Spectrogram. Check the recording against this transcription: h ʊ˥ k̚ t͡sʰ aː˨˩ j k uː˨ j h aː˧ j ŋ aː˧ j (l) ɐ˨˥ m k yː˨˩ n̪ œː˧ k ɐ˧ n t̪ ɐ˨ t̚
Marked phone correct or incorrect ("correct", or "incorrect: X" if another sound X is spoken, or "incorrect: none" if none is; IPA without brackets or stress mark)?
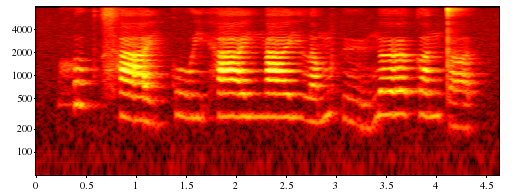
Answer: correct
